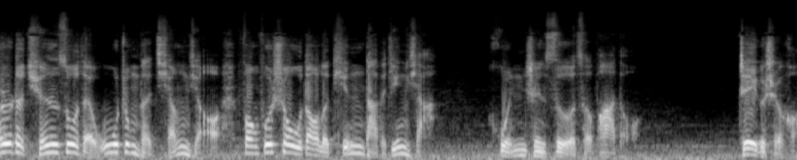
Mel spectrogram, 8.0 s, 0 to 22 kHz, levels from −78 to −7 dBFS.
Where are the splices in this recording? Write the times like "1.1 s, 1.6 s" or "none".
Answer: none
